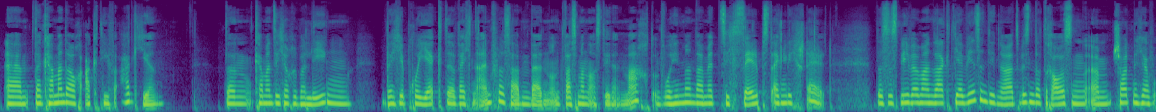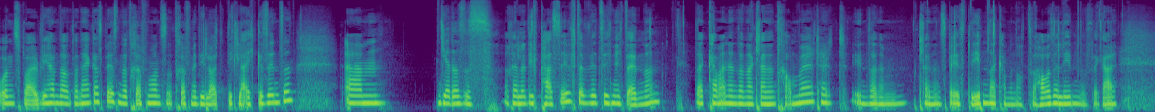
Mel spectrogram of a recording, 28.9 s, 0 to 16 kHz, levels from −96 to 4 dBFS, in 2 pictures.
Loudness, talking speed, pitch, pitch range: -19 LUFS, 225 wpm, 200 Hz, 185-210 Hz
